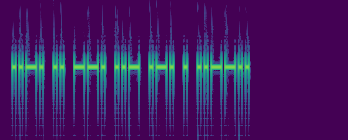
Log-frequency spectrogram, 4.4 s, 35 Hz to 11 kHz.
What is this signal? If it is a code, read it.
Morse code, heard as a keyed tone, about 28 wpm, 700 Hz. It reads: FIGURE?
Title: Sentences from Top 1000 Words - Review Part 2 - 28wpm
